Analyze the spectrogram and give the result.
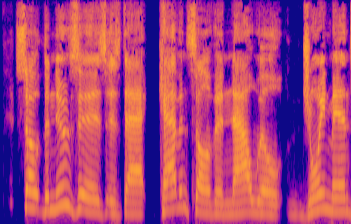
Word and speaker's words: Cavan: Kayvon, how do you say his first name? – Cavan. – There Cavan. You go. It'd be cooler if it was Kayvon.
